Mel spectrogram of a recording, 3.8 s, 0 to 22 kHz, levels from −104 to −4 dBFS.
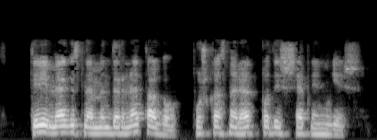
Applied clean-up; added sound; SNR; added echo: neural mask model Resemble Enhance denoiser.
